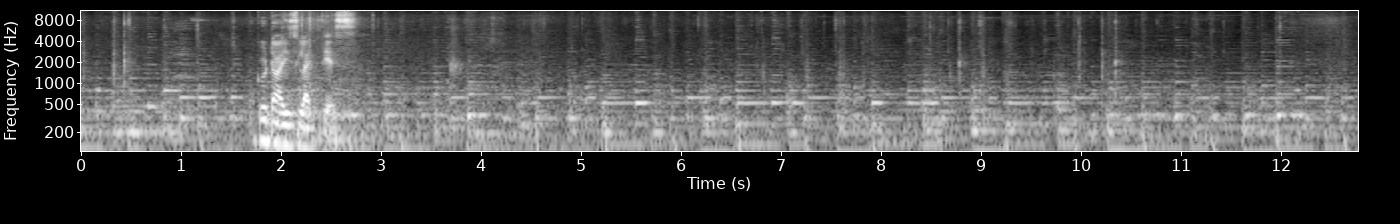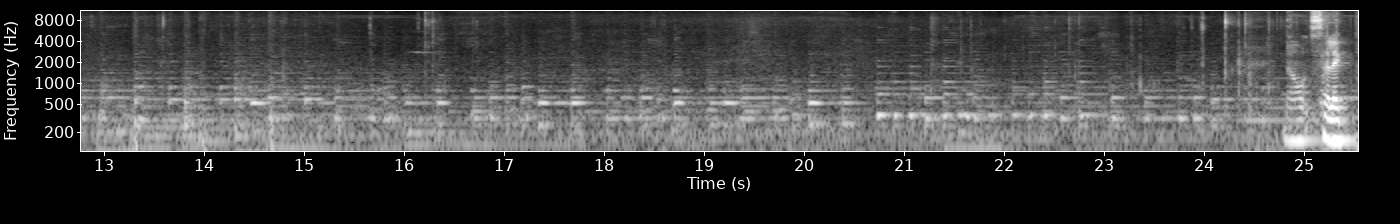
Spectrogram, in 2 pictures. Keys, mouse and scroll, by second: 0.1 1, 0.5 Tab, 0.8-1.2 scroll down 1, 1.2 click, 2.6 shift+middle click, 7.1 3, 7.6-8.6 scroll up 2, 7.9 shift+middle click, 8.6 click, 8.9 Tab, 9.3 shift+middle click, 10.0 1, 10.4 Tab, 11.1-11.6 scroll down 1, 12.0 click, 13.0-13.5 scroll up 1, 14.9 scroll down 1, 15.1-16.1 shift+middle drag, 22.9 shift+middle click, 23.5-24.0 shift+scroll up 1, 24.0 click, 24.4 Tab, 24.7 shift+middle click, 24.9-25.4 scroll up 1.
